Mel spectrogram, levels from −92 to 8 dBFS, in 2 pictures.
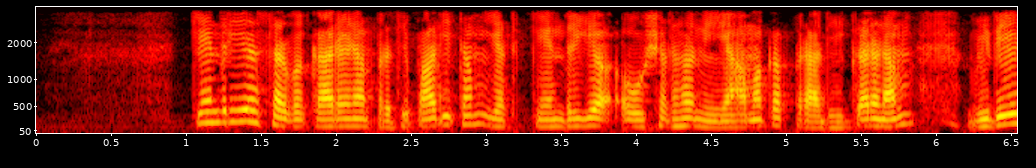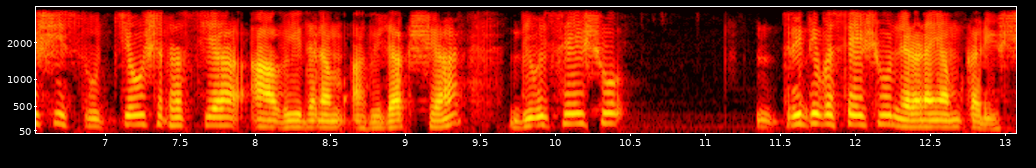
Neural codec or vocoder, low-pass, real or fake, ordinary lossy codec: vocoder, 22.05 kHz, 80 mel bands, WaveNeXt; 3.6 kHz; fake; none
